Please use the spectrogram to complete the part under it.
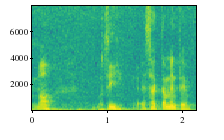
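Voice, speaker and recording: A man's voice: medium pitch, fairly even intonation, takes it slowly, slight background noise. A Mexican man with a Mexican accent co-hosting a casual chat, joking and bantering. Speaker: podcast co-host.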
